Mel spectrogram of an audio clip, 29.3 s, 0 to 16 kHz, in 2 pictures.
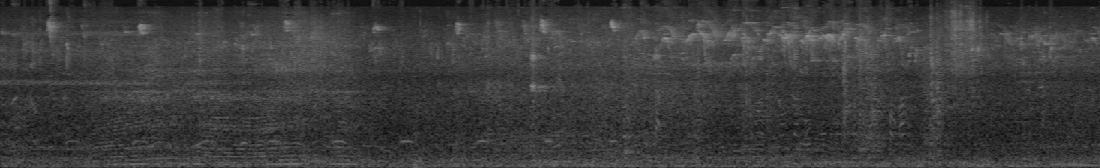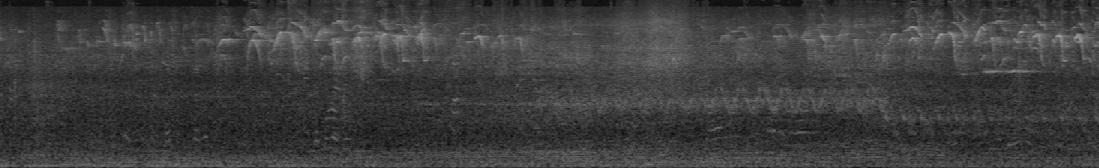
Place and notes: Apulo, Cundinamarca, Colombia - Apulo central park
Sound walk around the central park. Recorded the morning after the local feasts. Tense calm, asleep town. Recorded in motion with two mic capsules placed in a headphones set
4 January 2013, ~12:00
